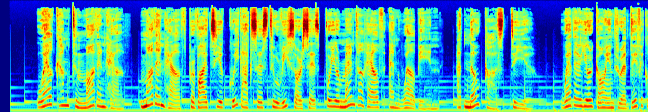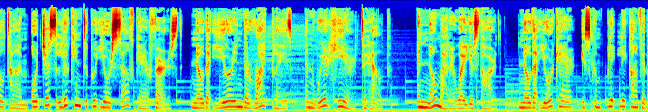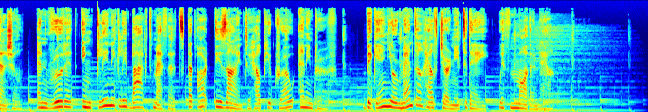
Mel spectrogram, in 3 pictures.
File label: English warm, commercial voiceover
